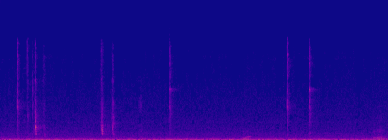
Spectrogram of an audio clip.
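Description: Computer keyboard keys pressed in short clustered bursts of sharp clicks while working in After Effects, fairly close, over a steady low room hum.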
